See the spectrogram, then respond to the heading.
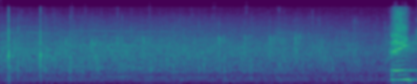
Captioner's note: applause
